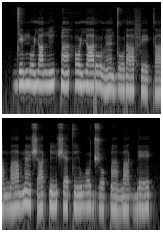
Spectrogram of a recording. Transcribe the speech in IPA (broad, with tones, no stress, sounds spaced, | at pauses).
d e˦ m o˦ j a˦ n ĩ˦ k͡p ã˦ h ɔ˦ j a˦ ɾ o˦˨ l ɛ̃˧ d o˧ ɾ a˧ f e˨ k a˨ m a˨˦ m ɛ̃˦˨ ʃ a˨˦ k͡p ĩ˧ ʃ ɛ˧ t ĩ˧ w o˦ d͡ʒ o˧ k͡p ã˨ m a˧ ɡ͡b e˦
